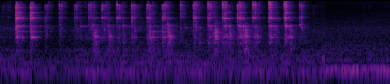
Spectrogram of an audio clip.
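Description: Eggs with black pepper and salt whisked briskly in a bowl: a fast run of close, sharp metallic clinks and taps that stops after about four seconds, with no talking.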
